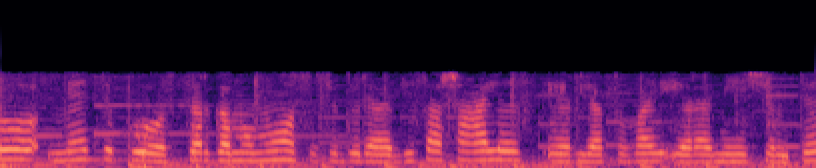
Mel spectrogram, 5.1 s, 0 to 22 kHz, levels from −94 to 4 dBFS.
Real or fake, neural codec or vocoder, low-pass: real; none; 3.6 kHz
